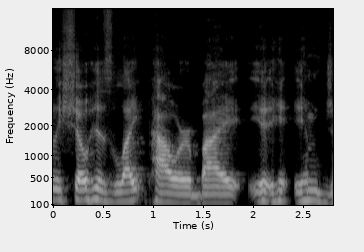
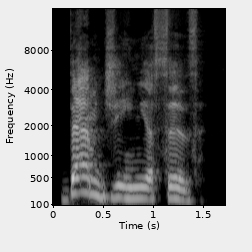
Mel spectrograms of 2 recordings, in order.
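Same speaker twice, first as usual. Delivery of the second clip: whiny put-on cartoon voice, higher pitched; 5 semitones higher, 4 dB louder than usual. Quoting a character's line in a whiny York voice like Harley Quinn. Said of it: "Harley Quinn's voice from Batman the Animated Series for York".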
